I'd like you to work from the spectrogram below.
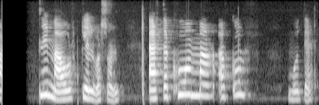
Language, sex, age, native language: Icelandic, female, 11, Icelandic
